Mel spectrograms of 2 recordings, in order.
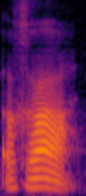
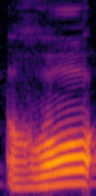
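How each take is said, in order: First: The syllable has a thin, light vowel. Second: The syllable has a full-mouthed, heavy vowel. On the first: The speaker calls it wrong. "and not gha" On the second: The speaker calls it right. "Fatha muqaddara makes it gho"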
